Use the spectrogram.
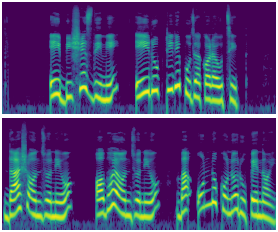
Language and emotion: Bengali, neutral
